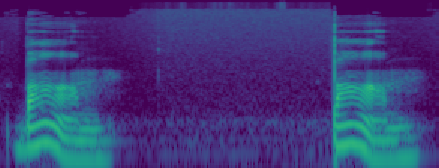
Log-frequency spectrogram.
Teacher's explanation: is always silent silent so the word is pronounced bomb bomb end with the m sound because the B is silent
